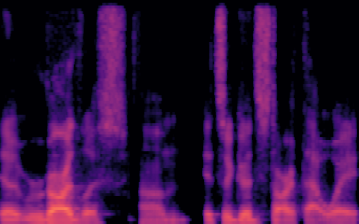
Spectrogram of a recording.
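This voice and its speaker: A man speaks at a moderate pace with an American accent, in an ordinary speaking voice. His intonation is fairly even, and the sound is dry and close with no echo over a quiet background. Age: 20s. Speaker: sports podcast host. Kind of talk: casual chat.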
